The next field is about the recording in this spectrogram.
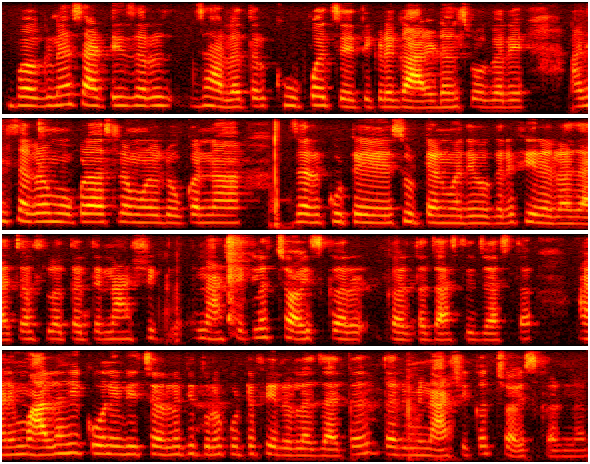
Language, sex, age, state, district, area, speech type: Marathi, female, 18-30, Maharashtra, Thane, urban, spontaneous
